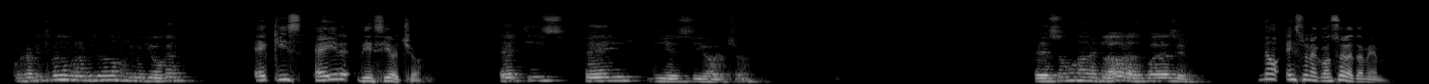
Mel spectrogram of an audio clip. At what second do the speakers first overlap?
none

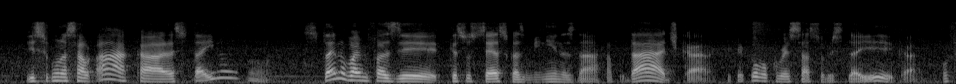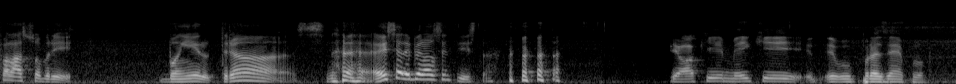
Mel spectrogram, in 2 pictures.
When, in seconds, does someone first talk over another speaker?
none

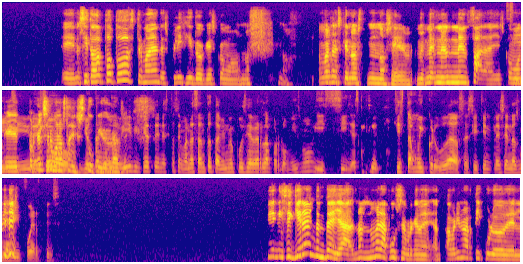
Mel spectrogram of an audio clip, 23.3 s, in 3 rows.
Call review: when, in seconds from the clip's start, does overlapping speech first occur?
7.6 s

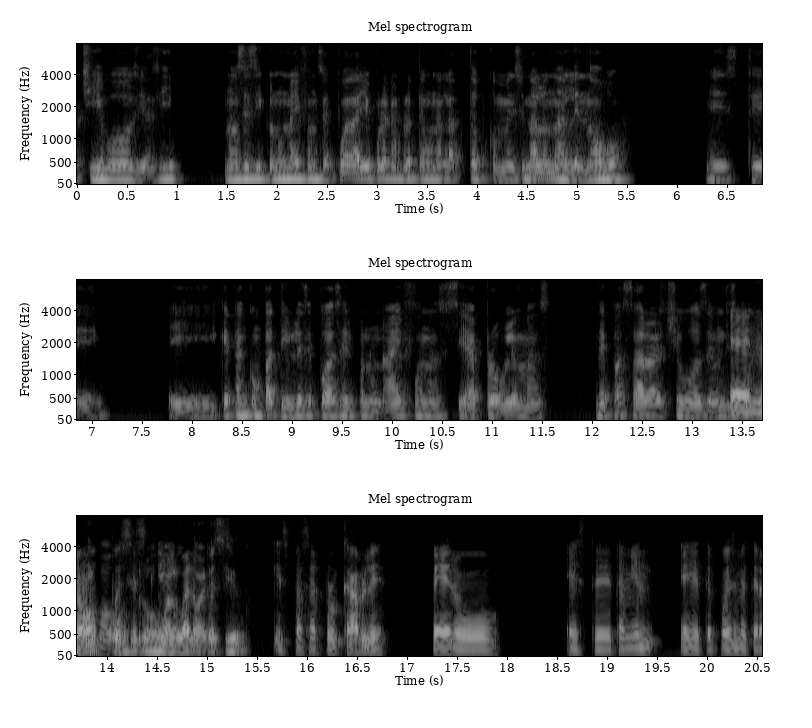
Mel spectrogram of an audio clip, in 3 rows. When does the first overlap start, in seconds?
13.4 s

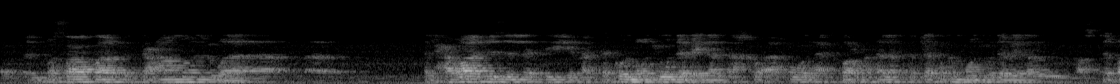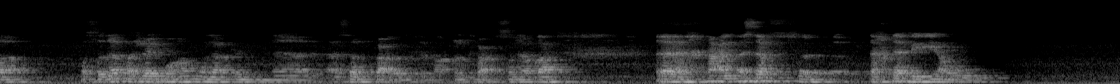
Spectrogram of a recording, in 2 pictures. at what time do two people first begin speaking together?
none

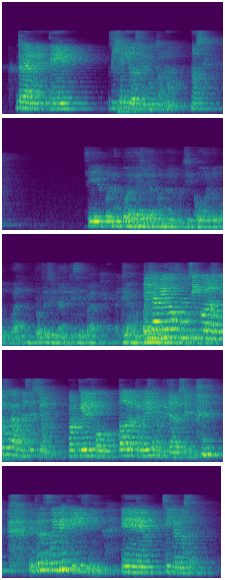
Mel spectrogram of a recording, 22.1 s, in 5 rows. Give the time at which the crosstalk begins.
11.7 s

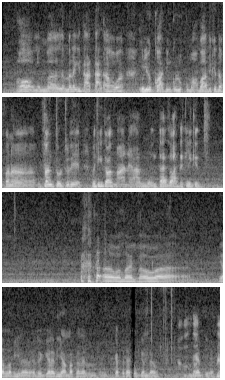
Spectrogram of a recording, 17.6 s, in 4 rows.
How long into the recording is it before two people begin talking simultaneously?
none

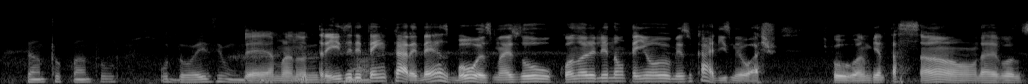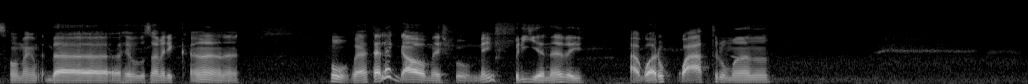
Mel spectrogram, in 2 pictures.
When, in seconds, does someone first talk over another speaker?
2.4 s

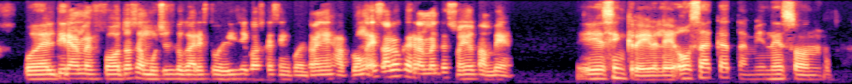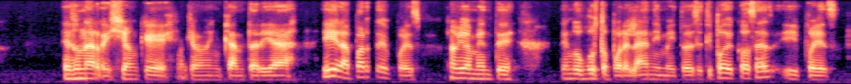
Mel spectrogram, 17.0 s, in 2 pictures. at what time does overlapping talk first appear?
none

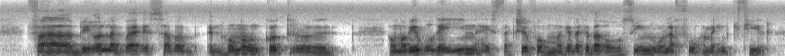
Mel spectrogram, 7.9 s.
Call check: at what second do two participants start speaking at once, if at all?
none

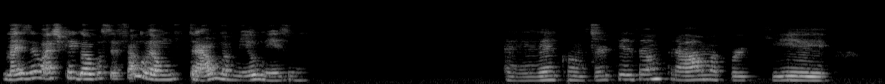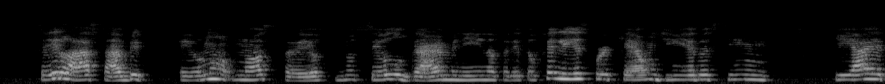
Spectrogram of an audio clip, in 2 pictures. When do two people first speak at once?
none

